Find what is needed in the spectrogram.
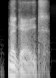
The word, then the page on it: negate: British English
